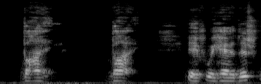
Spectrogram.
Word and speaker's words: Wein: If we pronounce this word as vine, I'm talking about wine.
